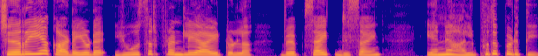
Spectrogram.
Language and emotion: Malayalam, surprised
